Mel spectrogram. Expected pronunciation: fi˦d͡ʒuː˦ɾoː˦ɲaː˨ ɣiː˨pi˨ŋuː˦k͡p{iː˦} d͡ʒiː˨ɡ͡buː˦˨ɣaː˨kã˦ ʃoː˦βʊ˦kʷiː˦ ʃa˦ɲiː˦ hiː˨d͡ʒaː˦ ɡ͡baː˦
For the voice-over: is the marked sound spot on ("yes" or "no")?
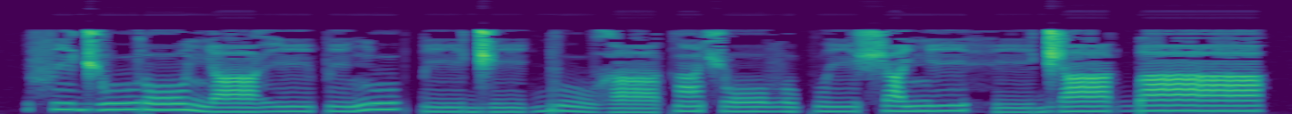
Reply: no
